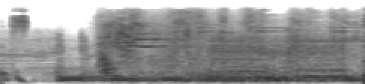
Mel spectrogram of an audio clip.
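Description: Anime fight sound effects: a volley of thrown knives striking, a sudden dense crashing burst starting about half a second in over dramatic background music with held low notes.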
